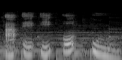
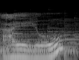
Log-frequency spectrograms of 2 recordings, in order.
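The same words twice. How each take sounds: First: Each vowel starts with a glottal catch. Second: Each vowel starts smoothly, without a catch. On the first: This is the German way. "Alemão" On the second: This is the Portuguese way. "Português"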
